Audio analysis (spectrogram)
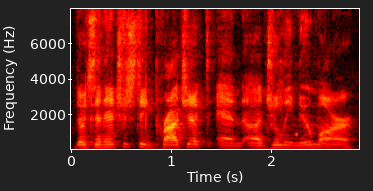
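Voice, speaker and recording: A man's voice: medium pitch, a little fast, a bit bright. A man hosting a casual interview podcast, chatty and effusive, often stammering and repeating his words as he goes. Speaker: podcast host.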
